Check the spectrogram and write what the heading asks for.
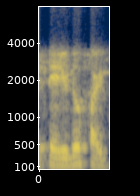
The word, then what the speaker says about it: pteridophyte: ये टेरिडोफाइट है, की साइलेंट है।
